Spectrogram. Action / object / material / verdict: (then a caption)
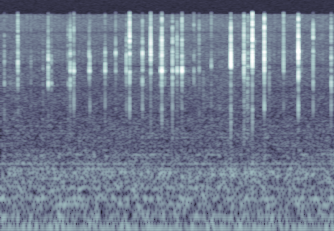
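tap / clear acrylic snowflake ornament / acrylic plastic / none. Long silver nails tap and scratch along the smooth arms of a large, solid, clear acrylic snowflake ornament with thick icicle-like arms, held in one hand. Quiet, sharp, high-pitched clicks and ticks come in an irregular series, each dying away almost instantly over a low, steady background hum.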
